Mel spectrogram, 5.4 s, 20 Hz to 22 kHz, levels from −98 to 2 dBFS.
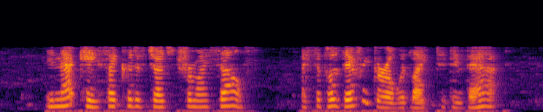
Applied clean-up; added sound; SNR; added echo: classical method WPE with log-MMSE.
